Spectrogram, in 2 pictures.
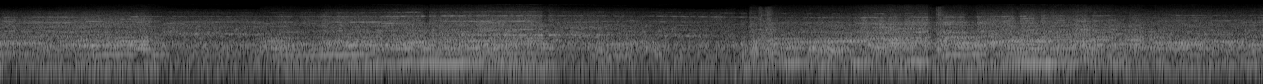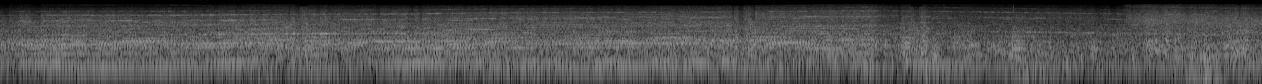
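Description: Race car engines roar in a sim racing broadcast, a dense, continuous high-revving drone with shifting pitch sweeps as the car accelerates and brakes, loud and unbroken for the whole stretch with no commentary over it.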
